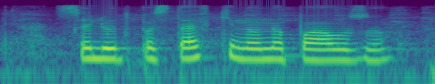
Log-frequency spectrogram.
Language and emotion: Russian, neutral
